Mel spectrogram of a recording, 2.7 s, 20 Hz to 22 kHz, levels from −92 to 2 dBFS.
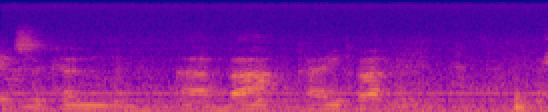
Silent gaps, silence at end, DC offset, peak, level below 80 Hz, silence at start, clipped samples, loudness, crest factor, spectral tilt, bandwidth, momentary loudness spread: none; 0 s; under 0.1%; -18 dBFS; -50 dBFS; 0 s; under 0.1%; -34 LUFS; 16 dB; -6 dB/octave; 19 kHz; 9 LU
